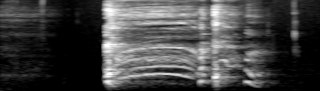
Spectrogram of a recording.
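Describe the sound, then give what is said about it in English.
A strained cough that stretches out, followed by a few quick, choked bursts, as if someone is trying to hold back a coughing fit. No one speaks. “It's just because I really need like to have a coughing fit, but I don't want to interrupt this.”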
